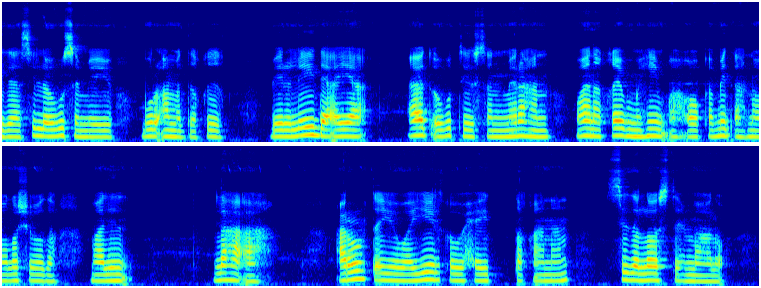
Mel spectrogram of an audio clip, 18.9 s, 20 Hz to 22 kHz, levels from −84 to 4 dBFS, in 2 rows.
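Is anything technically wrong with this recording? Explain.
No, no technical faults detected.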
